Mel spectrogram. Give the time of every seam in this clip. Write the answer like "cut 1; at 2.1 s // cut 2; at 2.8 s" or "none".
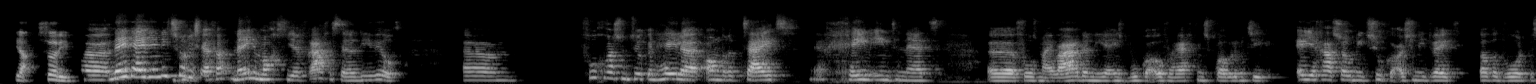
none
